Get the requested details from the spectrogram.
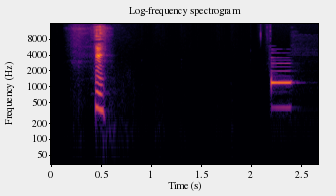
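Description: A brief breathy vocal sound, like a sigh, then after a pause a single short electronic mobile phone ringtone for an incoming call rings out clearly and steadily before cutting off.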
